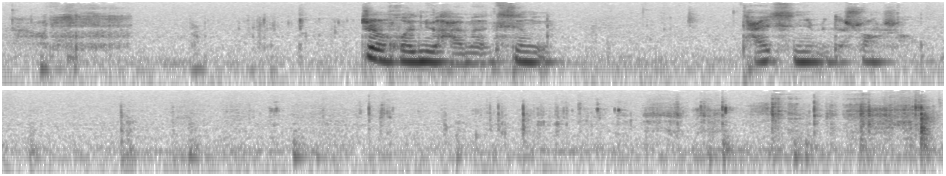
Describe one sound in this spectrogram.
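A plastic spoon scrapes and taps in a plastic food box.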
